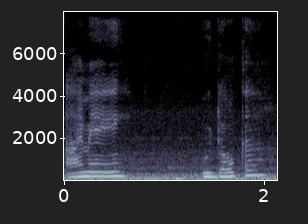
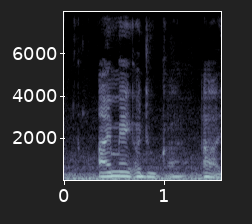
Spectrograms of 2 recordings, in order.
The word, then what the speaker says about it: Ime Udoka: Long and her fiance, and I want to pronounce his name as Ime Udoka, but I may be incorrect, so please forgive me if that's completely wrong and completely butchered.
